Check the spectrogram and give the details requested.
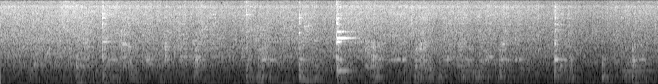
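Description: Prawns and spice masala sizzling in a wok while a steel spatula stirs and scrapes them, tapping the pan now and then, with one sharp clink about halfway through. This is the masala being fried down (kosha) in oil.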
